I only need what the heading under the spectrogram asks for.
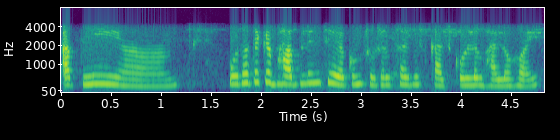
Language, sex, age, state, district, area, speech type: Bengali, female, 45-60, West Bengal, Purba Bardhaman, rural, conversation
